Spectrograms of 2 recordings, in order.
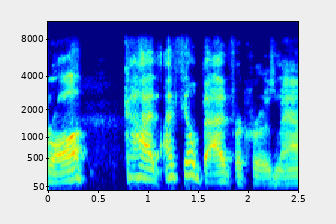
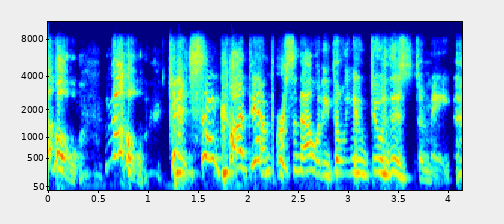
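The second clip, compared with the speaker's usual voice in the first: mock outraged yell; 8 semitones higher, 6 dB louder than usual. Mock yelling at Apollo Crews.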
